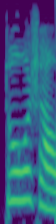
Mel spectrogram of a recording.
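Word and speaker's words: 多少: 그래서 多少 할 때 샤오를 경성어로 발음하는 거 잘 봐두시고요.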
